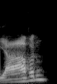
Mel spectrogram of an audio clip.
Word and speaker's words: Yavin: I think it depends if you're English or American. Some people say Yavan, some people say Yavin.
